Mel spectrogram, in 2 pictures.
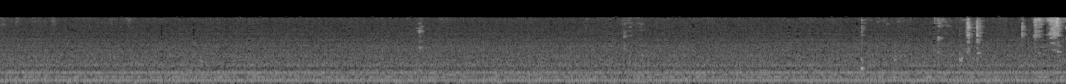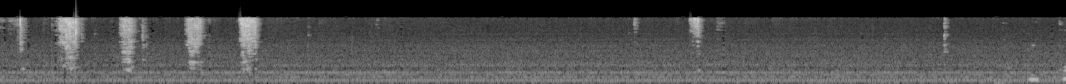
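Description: Loose pieces of paper being handled: a run of short, crisp rustles about halfway through, the loudest four about half a second apart, and one more near the end, over a faint steady hum.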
